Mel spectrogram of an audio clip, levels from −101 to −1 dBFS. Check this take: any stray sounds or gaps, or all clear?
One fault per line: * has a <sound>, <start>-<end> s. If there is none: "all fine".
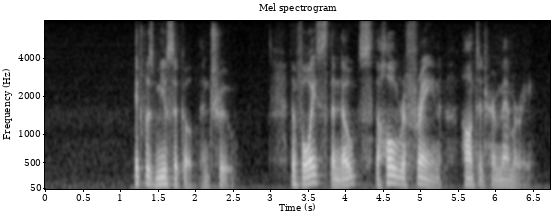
all fine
